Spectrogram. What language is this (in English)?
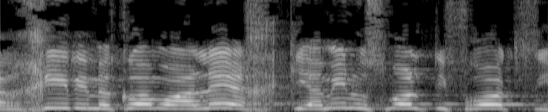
Hebrew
